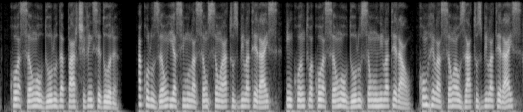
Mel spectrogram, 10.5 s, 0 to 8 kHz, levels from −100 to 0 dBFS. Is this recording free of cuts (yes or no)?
no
